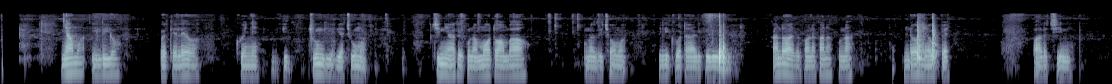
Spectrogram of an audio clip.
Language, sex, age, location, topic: Swahili, male, 18-24, Mombasa, agriculture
